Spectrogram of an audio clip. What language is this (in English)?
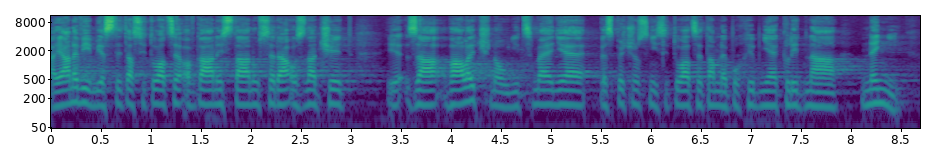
Czech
